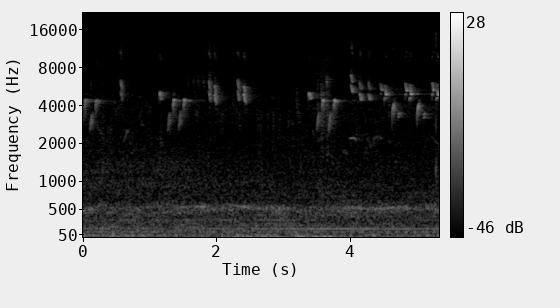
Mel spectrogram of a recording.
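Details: European Goldfinch calls: rapid, liquid twittering notes, high and bright, in loose clusters throughout, over a steady low hum of background noise.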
